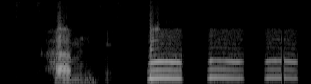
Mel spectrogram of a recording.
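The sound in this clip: A person imitates the three-note call of a tufted titmouse. A short voiced sound comes first, then three steady, evenly spaced whistled notes at the same mid pitch, with silence between them.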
